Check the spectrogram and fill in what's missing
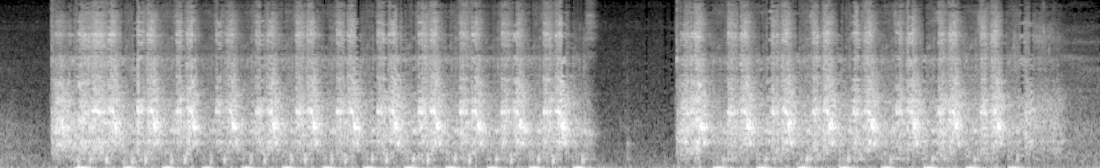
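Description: An engine with a newly fitted sprag clutch cranks without starting, despite good oil pressure, spark and compression: a loud, close, rhythmic chugging in one long burst, a brief pause, then a second cranking burst, with no firing.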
